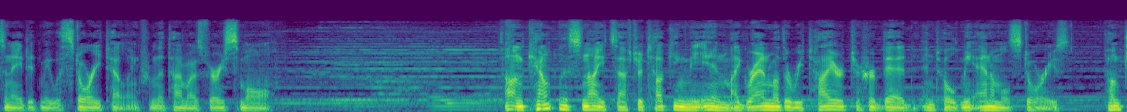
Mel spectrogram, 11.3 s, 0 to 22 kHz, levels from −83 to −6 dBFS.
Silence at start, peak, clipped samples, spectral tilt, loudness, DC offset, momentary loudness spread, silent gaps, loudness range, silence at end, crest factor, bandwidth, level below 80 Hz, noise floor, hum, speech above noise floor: 0 s; -2 dBFS; under 0.1%; -5.5 dB/octave; -17 LUFS; under 0.1%; 18 LU; none; 9 LU; 0 s; 16 dB; 10.5 kHz; -42 dBFS; -37 dBFS; none; 20 dB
